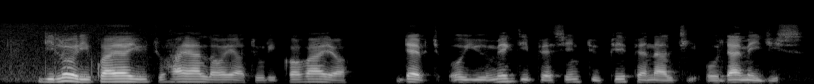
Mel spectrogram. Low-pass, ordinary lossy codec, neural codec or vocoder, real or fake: 7.2 kHz; none; vocoder, 44.1 kHz, 128 mel bands every 512 samples, BigVGAN v2; fake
